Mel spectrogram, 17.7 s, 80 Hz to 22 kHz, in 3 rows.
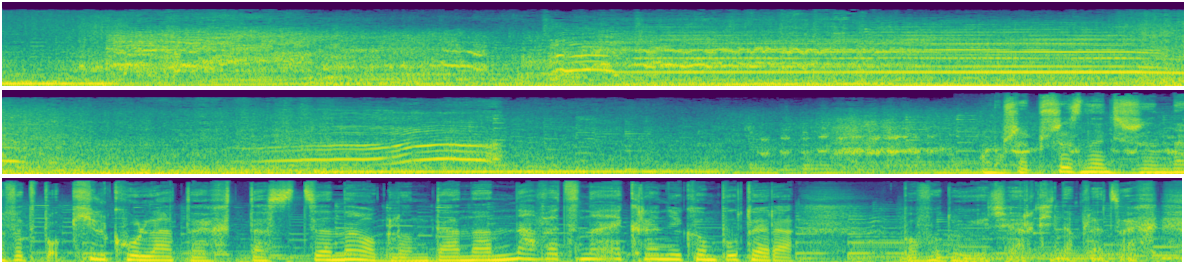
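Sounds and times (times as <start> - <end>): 
car tires screeching across a railway crossing: 0.0 - 13.1
car roaring across a railway crossing: 0.0 - 13.2
heavy continuous rumbling of a speeding train: 0.6 - 16.0
loud sustained horn-like blare of a speeding train: 2.8 - 5.9
speech: 11.2 - 17.7.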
